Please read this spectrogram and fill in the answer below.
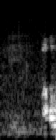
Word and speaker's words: Keezy: to officially welcome, am I saying it right, Keezy? Yeah, Keezy.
